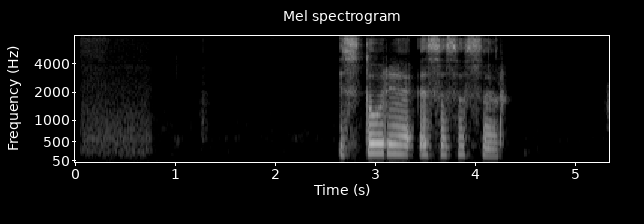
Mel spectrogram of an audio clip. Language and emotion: Russian, neutral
